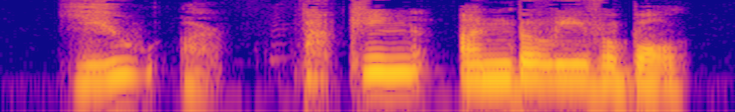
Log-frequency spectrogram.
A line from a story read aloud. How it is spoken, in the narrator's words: she growled through clenched teeth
